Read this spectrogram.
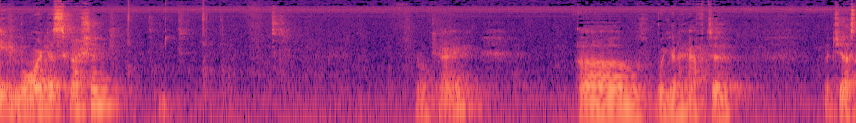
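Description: A middle-aged man speaks calmly in a quiet room, in short bursts.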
